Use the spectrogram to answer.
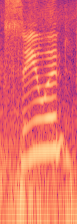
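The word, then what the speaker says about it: Seeland: The track Sealand, which rhymes with Leland, so it ain't all bad.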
